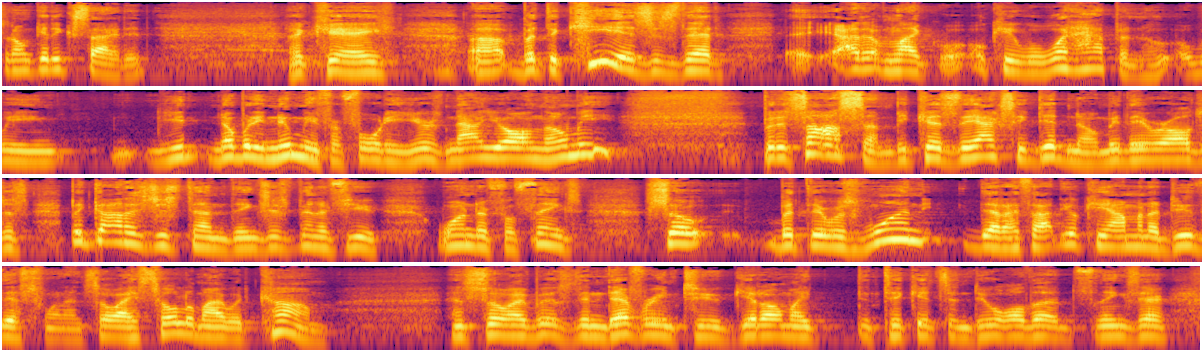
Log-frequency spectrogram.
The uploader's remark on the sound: The Wednesday service on September 6, 2023 at Harvest Bible Church in Stockton, California.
